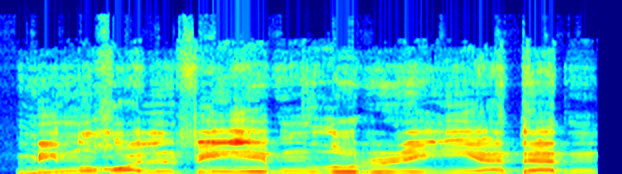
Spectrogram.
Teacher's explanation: نون ساکن میں بھی اور میم ساکن میں بھی غنہ نہیں کرنا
